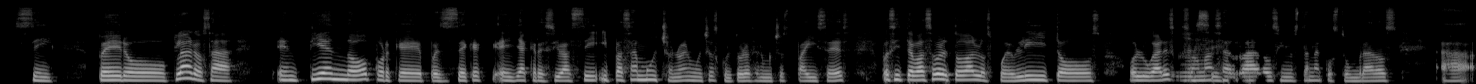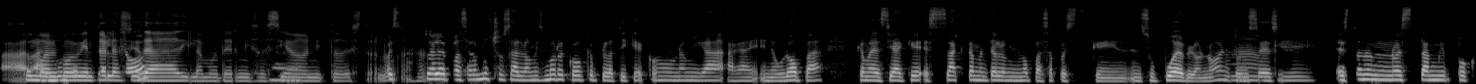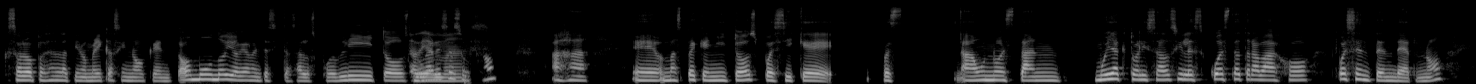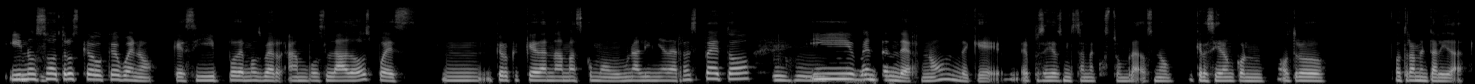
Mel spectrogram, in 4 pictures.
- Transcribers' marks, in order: none
- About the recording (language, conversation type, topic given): Spanish, podcast, ¿Qué te hace sentir auténtico al vestirte?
